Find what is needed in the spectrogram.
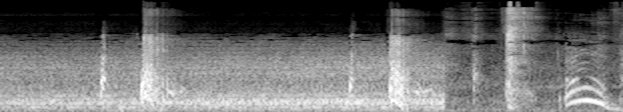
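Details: Baby giving several short, sharp sneezes in quick succession, an adult saying "bless you" and laughing between them.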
